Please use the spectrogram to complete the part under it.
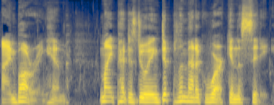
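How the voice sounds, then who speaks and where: A man's voice: mid-range voice, lively intonation, brisk, sharp tone. A man voicing a haughty, irritable alien wolf prince in a visual novel, curt and dismissive. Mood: irritated, dismissive.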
